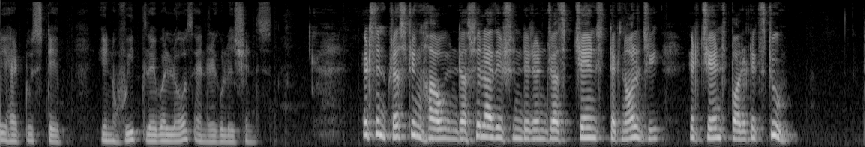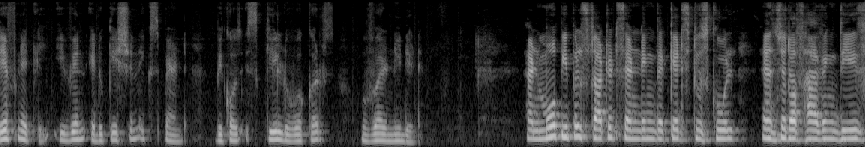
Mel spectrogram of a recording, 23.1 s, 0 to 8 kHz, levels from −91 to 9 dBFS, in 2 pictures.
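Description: Nothing is technically wrong with this speech clip; it has only the normal band limit of call microphone processing, with nothing above 8 kHz.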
